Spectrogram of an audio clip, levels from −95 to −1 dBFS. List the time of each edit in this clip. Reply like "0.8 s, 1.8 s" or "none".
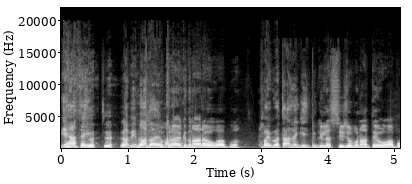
1.3 s, 3.8 s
